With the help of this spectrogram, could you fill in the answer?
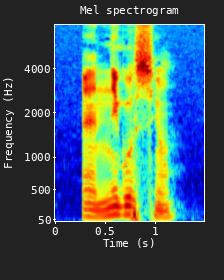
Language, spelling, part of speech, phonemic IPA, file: French, négociant, verb / noun, /ne.ɡɔ.sjɑ̃/, Fr-négociant.ogg
- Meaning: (verb) present participle of négocier; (noun) merchant, dealer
